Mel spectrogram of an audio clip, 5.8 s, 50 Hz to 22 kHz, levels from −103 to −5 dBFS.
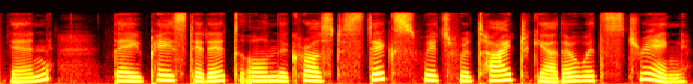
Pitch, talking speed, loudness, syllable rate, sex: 215 Hz, 145 wpm, -17 LUFS, 3.8 syllables/s, female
